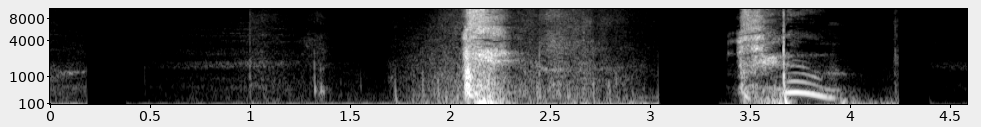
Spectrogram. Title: Natural sneezes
